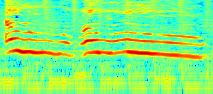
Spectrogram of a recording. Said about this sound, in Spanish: en España oyen un perro que está aullando.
